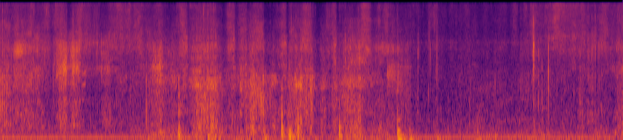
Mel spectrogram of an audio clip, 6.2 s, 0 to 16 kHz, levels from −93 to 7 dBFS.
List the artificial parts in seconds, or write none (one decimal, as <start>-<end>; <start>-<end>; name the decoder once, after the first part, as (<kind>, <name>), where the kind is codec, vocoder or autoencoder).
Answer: 0.0-6.2 (vocoder, BigVGAN v2)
